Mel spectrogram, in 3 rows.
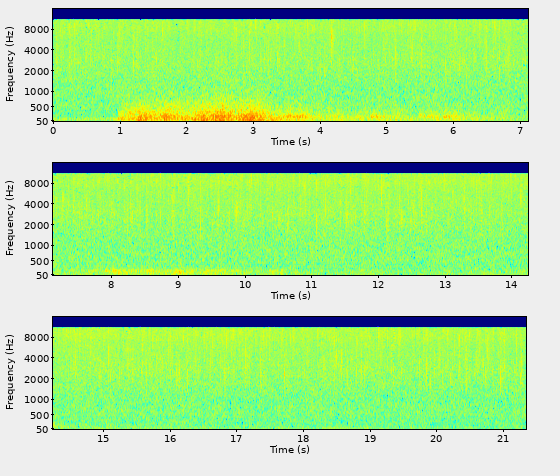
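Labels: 0.0s Heavy rain. 21.3s
1.3s Thunder sounds in the background. 3.2s

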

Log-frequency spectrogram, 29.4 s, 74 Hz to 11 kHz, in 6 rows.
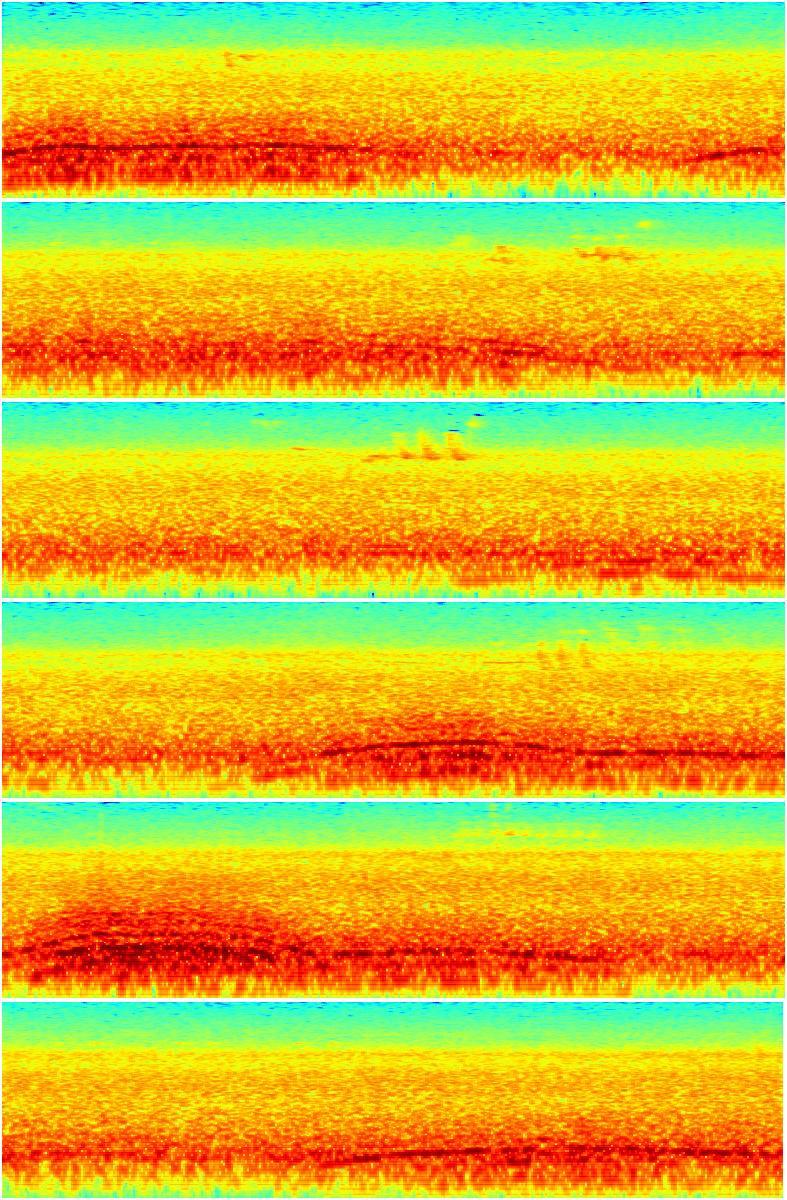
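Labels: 0.0s The wind howls continuously nearby. 29.4s
1.5s A bird chirps outdoors. 1.9s
8.4s A bird chirps outdoors. 10.4s
11.6s A bird chirps outdoors. 13.7s
18.5s A bird chirps outdoors. 19.4s
23.0s A bird chirps outdoors. 23.8s
26.9s A bird chirps outdoors. 27.5s

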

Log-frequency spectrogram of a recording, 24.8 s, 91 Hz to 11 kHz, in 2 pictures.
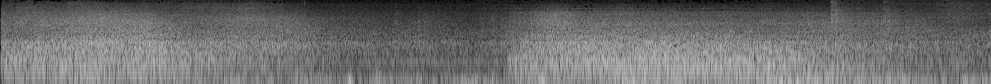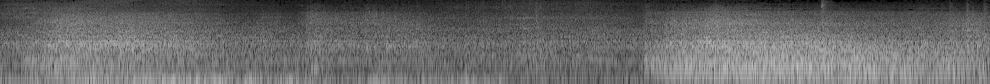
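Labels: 0.0s A jackhammer rattles at a construction site. 4.1s
4.1s A vehicle engine idles at a construction site. 6.3s
5.5s Background noise from a construction site. 6.3s
6.3s A jackhammer rattles at a construction site. 11.4s
10.2s A repeated rattling noise in the background of a construction site. 11.4s
11.4s A vehicle starts up and drives away from a construction site. 20.4s
16.1s Rattling noise in the background. 18.0s
20.4s A jackhammer rattles at a construction site. 24.8s
24.1s Background noise from a construction site. 24.8s

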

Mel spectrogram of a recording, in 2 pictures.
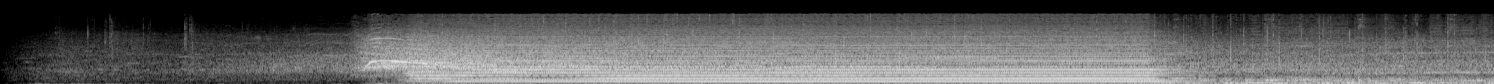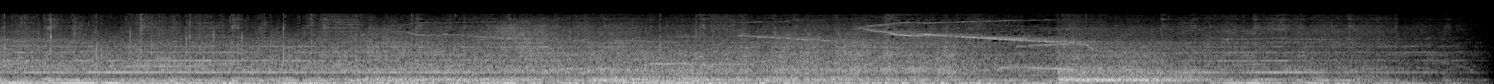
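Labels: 0.0s People cheering and applauding in the background. 29.9s
3.9s A goal horn sounds steadily. 11.7s
26.9s A goal horn sounds steadily. 29.9s

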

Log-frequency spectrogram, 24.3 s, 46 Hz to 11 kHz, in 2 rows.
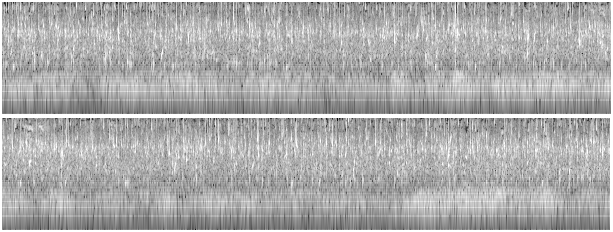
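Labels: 0.1s Peaceful forest ambience with gentle water droplets in a creek. 11.8s
12.1s Water droplets falling into a creek with subtle insect sounds in a peaceful winter forest. 24.3s

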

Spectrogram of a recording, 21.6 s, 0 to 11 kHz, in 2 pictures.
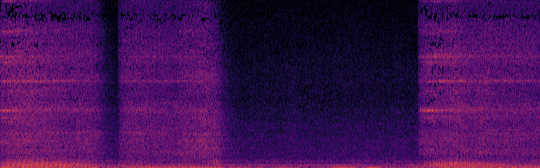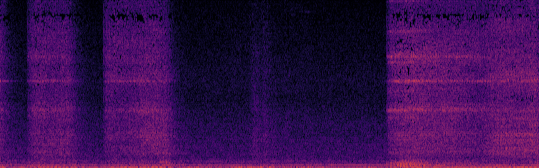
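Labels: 0.0s A loud jackhammer operating in a repeating pattern. 21.6s

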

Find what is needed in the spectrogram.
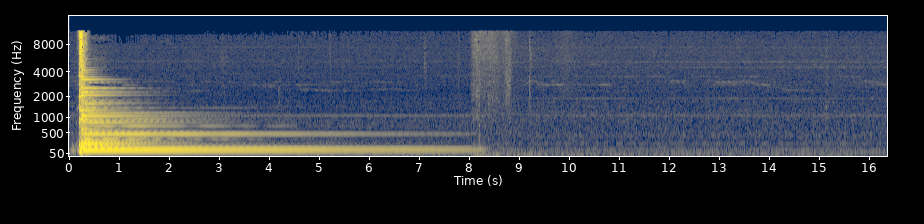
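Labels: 0.2s One guitar chord is played and the sound fades. 8.4s

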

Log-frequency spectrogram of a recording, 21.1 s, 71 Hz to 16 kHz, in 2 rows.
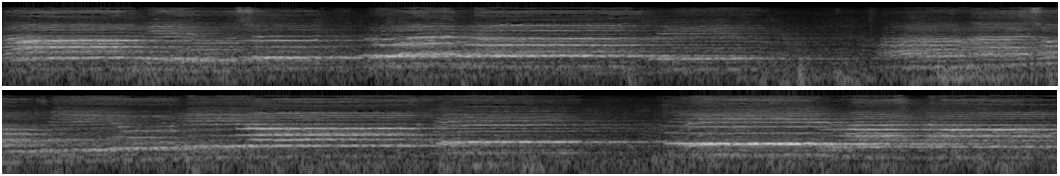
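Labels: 0.0s A choir of men and women singing in a church. 21.1s

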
